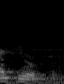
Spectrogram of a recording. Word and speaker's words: أسيوط: الإمام السيوطي لعلكم يعني لمحتم من خلال تسميته أنه من نصر ومن أسيوط، وتنطق سيوط أيضا بغير همز في أولها كما حققه يقود في معجم البلدان، يعني كلاهما سواء إن قلت أسيوط أو قلت سيوط.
